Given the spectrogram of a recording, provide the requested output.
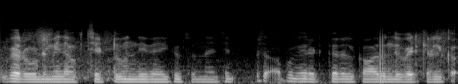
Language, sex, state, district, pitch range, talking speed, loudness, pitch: Telugu, male, Andhra Pradesh, Annamaya, 120-125 Hz, 250 wpm, -21 LUFS, 120 Hz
